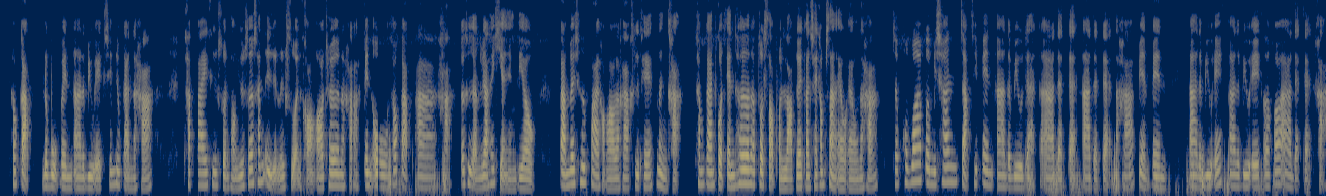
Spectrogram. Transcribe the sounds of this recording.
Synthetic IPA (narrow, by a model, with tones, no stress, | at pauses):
t̪ʰa˥˩wka̰˨˩p̚ɾa˧bu˨˩pe˧nʔaː˧da˧bi˧wʔeː˦˥k̚t͡ɕʰe˥˩ndi˧əwka̰˧nːa˦˥xʰa˦˥ʔ | t̪ʰa˧˥t̪̚pa˧jkʰɯː˧su˨˩ənkʰɔː˩˦ŋjuː˧˥sɤː˥˩t͡ɕʰa˥˩nʔɯ̰ː˨˩nɾɯː˨˦sṵ˨˩ənkʰɔ̰ː˩˦ŋʔɔ̰ː˧t̪ʰɤː˥˩na˦˥xʰa̰˦˥ʔpe˧nʔoː˧t̪ʰa˥˩wka˨˩p̚ʔaː˧kʰa̰˥˩kɔː˥˩xɯː˧ʔa̰˧nu˦jaː˥˩t̪̚ha˥˩kʰi˨˩˦ənjaː˨˩ŋdi˧əw | t̪aː˧mdu˥˩əjt͡ɕʰɯː˦˥faː˧jkʰɔː˩˦ŋɾa˧wna˦˥kʰa˦˥kʰɯː˧t̪ʰeː˦˥nɯ˨˩ŋkʰa̰˥˩ | t̪ʰa˧mkaː˧nku˨˩ət̪̚ʔe˧nt̪ʰɤː˥˩lɛː˦˥t̪ɾu˨˩ət̪̚sɔː˨˩pʰːo˩˦nla˦˥p̚doː˧jkaː˧nt͡ɕʰa˦˥jkʰa˧msa˨˩ŋʔɛː˧wʔɛ˧wna˦˥xʰa˦˥ʔ | t͡ɕa˨˩pʰo˦˥p̚waː˥˩pɤː˧mi˦˥t͡ɕʰa˥˩nt͡ɕaː˨˩k̚t̪ʰiː˥˩pe˧nʔaː˧da˨˧biː˧wdɛ̰ː˨˩t̪̚ʔa̰ː˧dɛː˨˩t̪̚dɛ̰ː˨˩t̪̚ʔaː˧dɛː˨˩t̪̚dɛ̰ː˨˩t̪̚na˦˥xʰa˦˥pli˨˩ənpe˧n | ʔaː˧da˨˩biː˧ʔe˦˥k̚ʔaː˧da˨˧˩biː˧ʔe˦˥k̚lɛː˦˥wkɔː˥˩ʔaː˧dɛː˨˩t̪̚dɛ̰ː˨˩t̪̚kʰa̰˥˩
